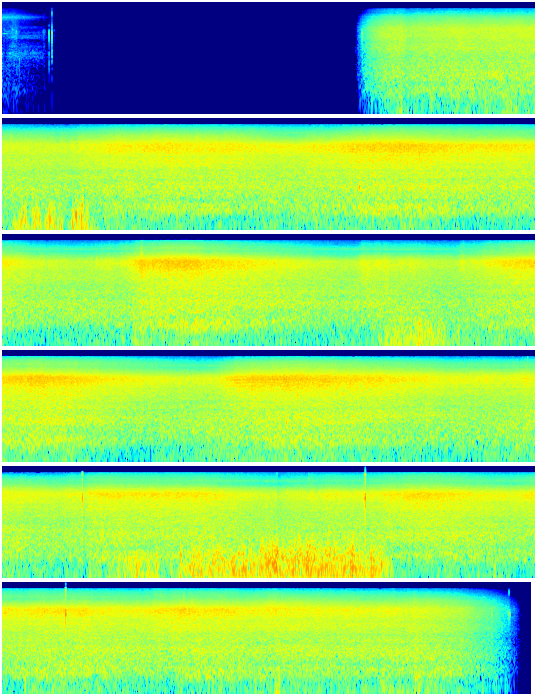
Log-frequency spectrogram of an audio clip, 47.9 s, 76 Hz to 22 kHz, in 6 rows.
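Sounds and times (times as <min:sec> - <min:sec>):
surf washing onto beach: 0:05.4 - 0:47.6
wind buffeting microphone: 0:05.6 - 0:47.6.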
